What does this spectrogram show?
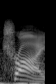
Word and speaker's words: trie: So a try, sort of a weird name and pronunciation, short for retrieval, pronounced try typically.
